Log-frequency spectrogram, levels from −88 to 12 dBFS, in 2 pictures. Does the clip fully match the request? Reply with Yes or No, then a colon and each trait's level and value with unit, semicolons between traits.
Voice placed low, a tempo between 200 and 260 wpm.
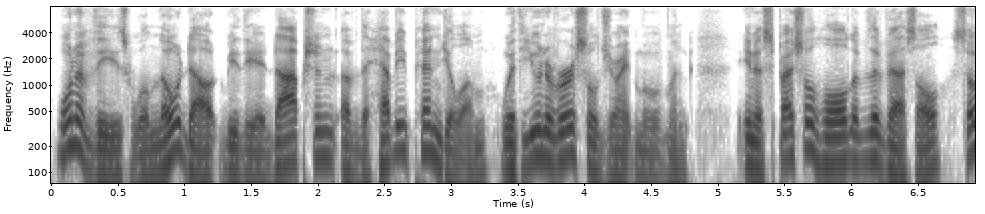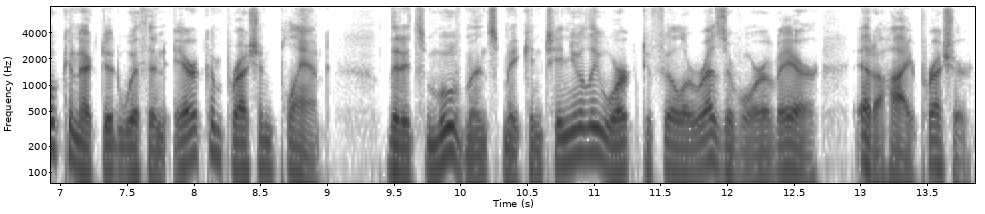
Yes: low, 110 Hz; fast, 205 wpm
